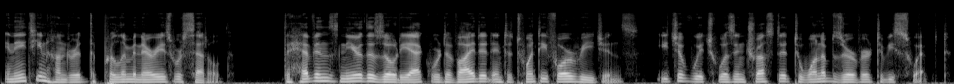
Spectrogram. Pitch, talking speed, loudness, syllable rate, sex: 120 Hz, 180 wpm, -19 LUFS, 5.7 syllables/s, male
